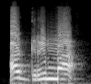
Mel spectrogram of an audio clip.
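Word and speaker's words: Agrément: Agrima. Or you call it agreement or something. But why is it written like agreement? I'm not a French. Then you see, that's a problem. It's pronounced agrima.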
